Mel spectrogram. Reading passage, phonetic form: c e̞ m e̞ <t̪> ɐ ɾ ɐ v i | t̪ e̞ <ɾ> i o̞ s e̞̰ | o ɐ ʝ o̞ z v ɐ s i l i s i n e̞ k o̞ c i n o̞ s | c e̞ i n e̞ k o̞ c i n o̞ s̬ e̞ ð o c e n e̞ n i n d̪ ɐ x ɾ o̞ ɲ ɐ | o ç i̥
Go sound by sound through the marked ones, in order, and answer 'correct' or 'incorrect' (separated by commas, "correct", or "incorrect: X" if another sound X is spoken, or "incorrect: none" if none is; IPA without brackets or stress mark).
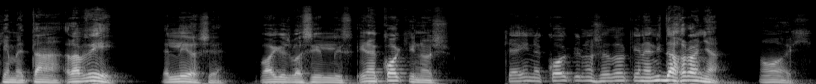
correct, incorrect: l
